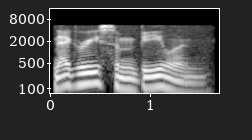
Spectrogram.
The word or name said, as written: Negeri Sembilan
